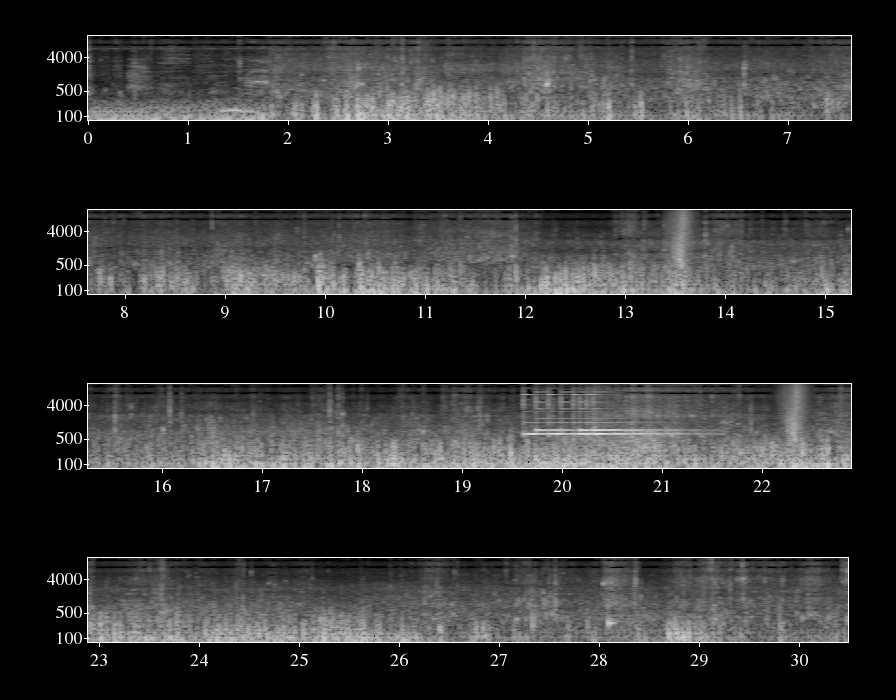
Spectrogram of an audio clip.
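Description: Wind buffeting the microphone over water splashing and sloshing around legs wading in shallow water. About two-thirds in comes a short bell-like chime.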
